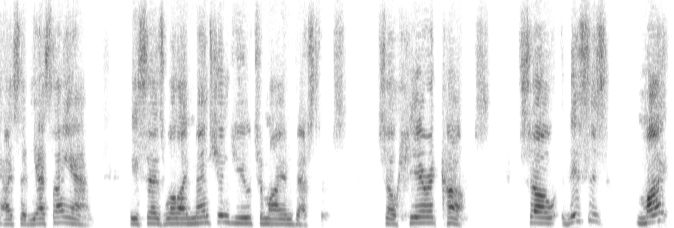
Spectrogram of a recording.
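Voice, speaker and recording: A drone business consultant from New York speaks casually on a video call about drone work, repeating himself and seeking agreement from the others. His voice sits high, there is no room sound, and the call audio is dull and lo-fi.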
